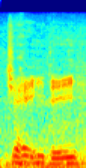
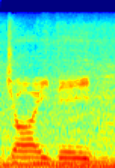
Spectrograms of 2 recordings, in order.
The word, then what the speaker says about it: Joy D: place it's called JD I was pronouncing it JD but Roy said it's called Joy d bamboo Huts so I've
